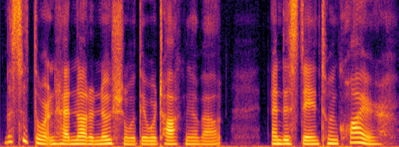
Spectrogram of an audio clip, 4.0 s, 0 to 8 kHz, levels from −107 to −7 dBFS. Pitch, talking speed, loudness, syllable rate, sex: 200 Hz, 225 wpm, -18 LUFS, 6.9 syllables/s, female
